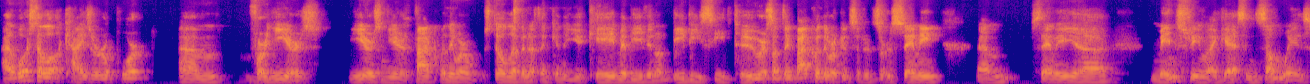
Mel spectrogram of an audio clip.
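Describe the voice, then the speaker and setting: A man with a Scottish accent speaks fairly quickly in a fairly low voice with fairly even intonation. The recording is very clean, with a silent background. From Scotland. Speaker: podcast co-host. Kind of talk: casual chat. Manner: halting, many fillers and restarts.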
